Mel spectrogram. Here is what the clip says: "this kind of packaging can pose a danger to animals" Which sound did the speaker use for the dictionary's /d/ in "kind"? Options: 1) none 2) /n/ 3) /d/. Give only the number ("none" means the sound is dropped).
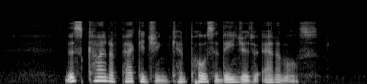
3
